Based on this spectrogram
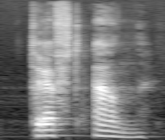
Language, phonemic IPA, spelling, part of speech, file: Dutch, /ˈtrɛft ˈan/, treft aan, verb, Nl-treft aan.ogg
- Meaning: inflection of aantreffen: 1. second/third-person singular present indicative 2. plural imperative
